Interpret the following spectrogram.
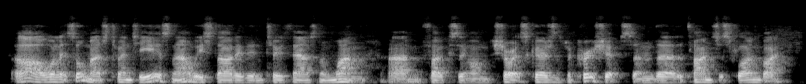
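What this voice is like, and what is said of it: London English accent. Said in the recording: “the accent ... a good Londoner”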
